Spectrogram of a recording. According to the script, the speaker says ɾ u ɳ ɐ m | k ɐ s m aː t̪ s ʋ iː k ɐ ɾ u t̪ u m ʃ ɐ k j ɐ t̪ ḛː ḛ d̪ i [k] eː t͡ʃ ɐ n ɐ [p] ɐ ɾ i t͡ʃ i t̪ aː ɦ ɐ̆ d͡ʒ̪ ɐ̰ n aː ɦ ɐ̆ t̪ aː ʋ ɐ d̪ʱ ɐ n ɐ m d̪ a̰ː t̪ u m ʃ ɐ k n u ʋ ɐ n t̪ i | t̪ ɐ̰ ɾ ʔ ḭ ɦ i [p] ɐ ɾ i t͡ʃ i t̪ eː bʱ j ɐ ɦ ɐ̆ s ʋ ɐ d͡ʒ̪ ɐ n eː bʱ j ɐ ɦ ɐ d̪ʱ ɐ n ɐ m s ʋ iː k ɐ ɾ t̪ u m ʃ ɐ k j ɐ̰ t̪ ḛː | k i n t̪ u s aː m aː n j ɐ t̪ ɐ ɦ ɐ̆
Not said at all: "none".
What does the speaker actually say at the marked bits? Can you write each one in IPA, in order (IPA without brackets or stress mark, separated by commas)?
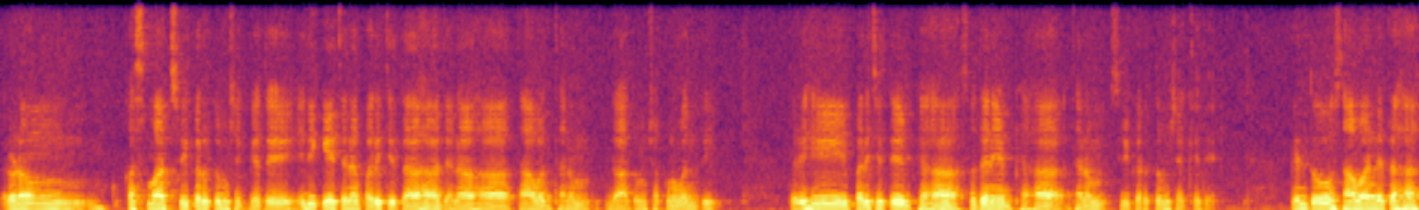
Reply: k, p, p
